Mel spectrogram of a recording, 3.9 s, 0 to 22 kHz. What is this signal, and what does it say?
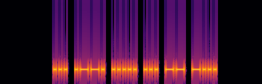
Morse code, heard as a keyed tone, about 30 wpm, 700 Hz. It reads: SP5SMB
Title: DXCC-100 Call Signs - 6 Characters - Repeated 2x - 30wpm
